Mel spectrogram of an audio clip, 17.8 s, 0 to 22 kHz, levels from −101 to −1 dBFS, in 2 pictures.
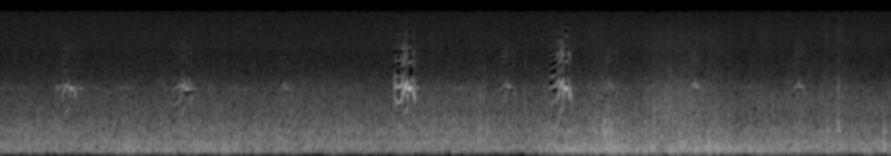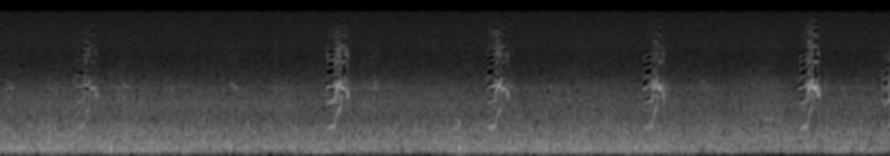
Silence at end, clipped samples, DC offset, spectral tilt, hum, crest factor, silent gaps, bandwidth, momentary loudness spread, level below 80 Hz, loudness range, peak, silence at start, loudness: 0 s; under 0.1%; under 0.1%; -5.5 dB/octave; none; 26 dB; none; 16.5 kHz; 12 LU; -76 dBFS; 9 LU; -18 dBFS; 0 s; -43 LUFS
